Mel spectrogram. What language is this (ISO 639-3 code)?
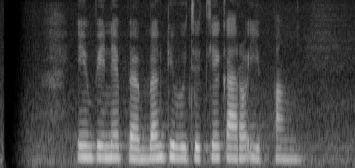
jav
